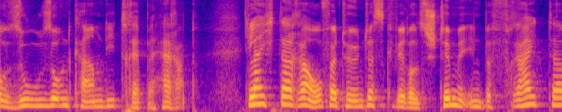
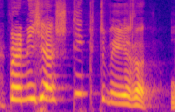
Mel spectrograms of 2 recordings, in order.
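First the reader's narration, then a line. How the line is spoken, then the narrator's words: Crying out. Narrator (German): schrie neuerdings auf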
